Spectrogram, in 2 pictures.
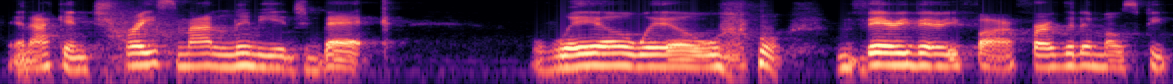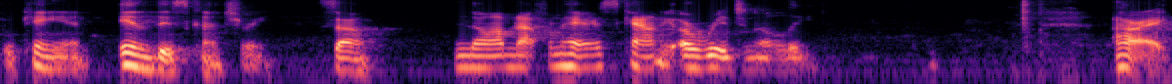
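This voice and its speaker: Creaky-voiced livestream host from Florida. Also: medium pitch, steady tone. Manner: reads chat comments aloud and replies, laughs often, slows down to stress points. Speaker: livestream host answering viewer questions. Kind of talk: casual political livestream chat.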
